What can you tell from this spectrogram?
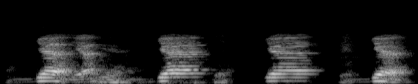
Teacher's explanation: kalau kita lihat dari makhrajnya kan dia termasuk tengah lidah dan dia menempelnya kuat dengan langit-langit.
